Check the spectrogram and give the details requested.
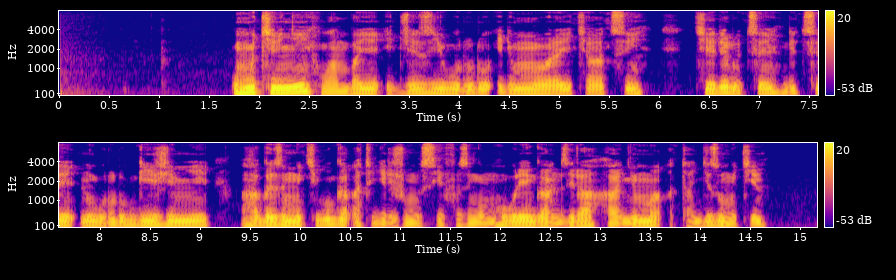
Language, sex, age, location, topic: Kinyarwanda, male, 25-35, Nyagatare, government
